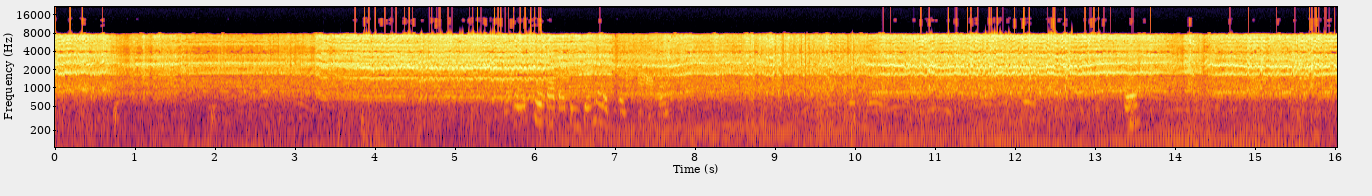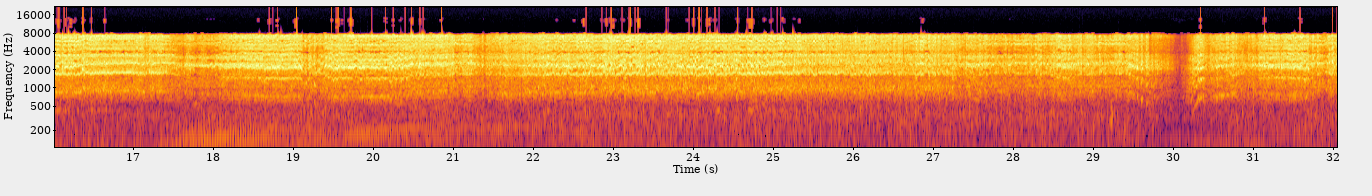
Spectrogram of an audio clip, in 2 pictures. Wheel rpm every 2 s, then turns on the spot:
220, 230, 210, 220, 230, 220, 220, 220, 220, 210, 220, 210, 220, 230, 180, 180.
none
